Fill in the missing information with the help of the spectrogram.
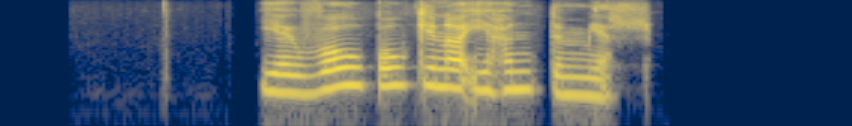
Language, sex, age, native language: Icelandic, female, 20-29, Icelandic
